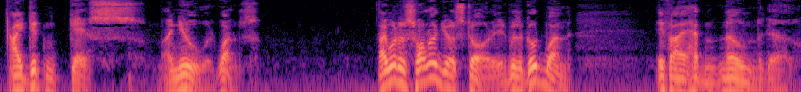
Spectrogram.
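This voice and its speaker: An actor playing a shrewd, authoritative Paris police chief who questions in a probing, measured way in a radio drama. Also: male voice, lowish voice, big pitch swings, husky, exaggerated voice. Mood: commanding.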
